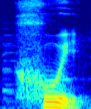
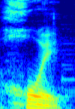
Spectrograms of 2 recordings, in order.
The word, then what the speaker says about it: хуй: It's pronounced as "иди нахуй," "хуй," not "hoy," not "иди нахуй."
